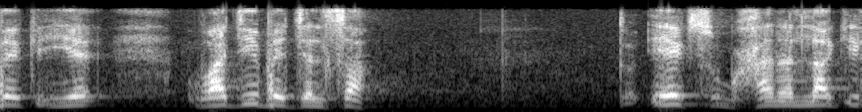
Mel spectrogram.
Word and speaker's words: جلسہ: ہاں وہی جلسہ جو جلسہ ہوتا ہے نا اسٹیج پہ, وہ الفاظ مطلب تلفظ یہی ہے, جلسہ.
